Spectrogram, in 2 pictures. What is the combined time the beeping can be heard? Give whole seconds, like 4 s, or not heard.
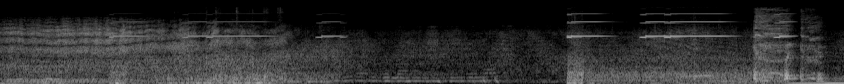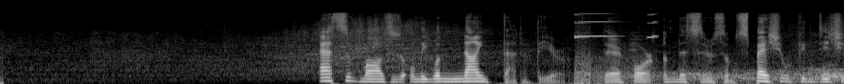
6 s.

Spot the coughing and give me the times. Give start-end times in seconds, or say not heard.
6.8-8.5.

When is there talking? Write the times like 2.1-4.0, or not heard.
11.6-16.8.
